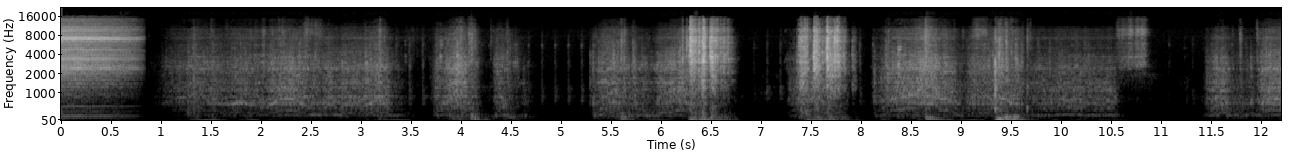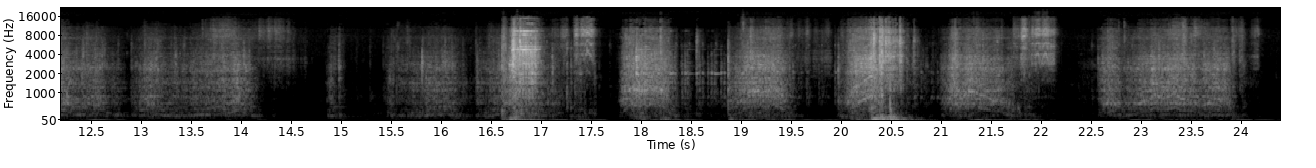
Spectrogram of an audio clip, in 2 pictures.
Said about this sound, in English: now we are on 4 volt, and I will let it run for maybe half an hour and see if the axles run smoother then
